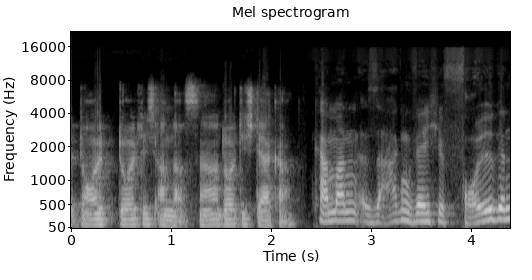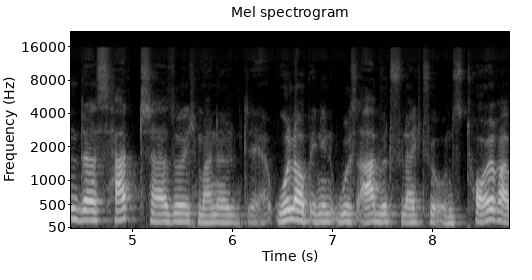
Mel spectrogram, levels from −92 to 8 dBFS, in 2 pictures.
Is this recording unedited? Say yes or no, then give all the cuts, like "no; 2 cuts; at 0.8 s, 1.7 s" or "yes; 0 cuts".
no; 1 cut; at 2.3 s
